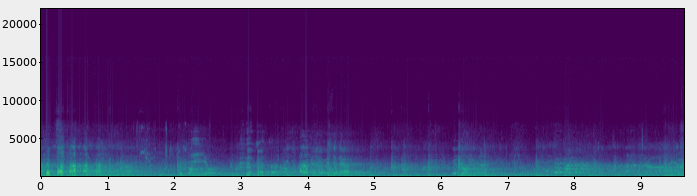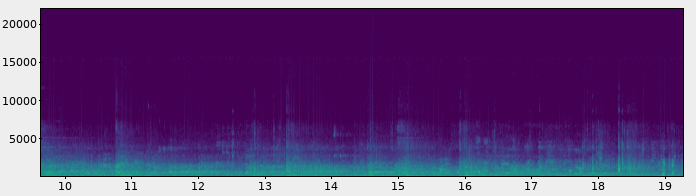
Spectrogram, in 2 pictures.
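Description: A volleyball thumps off players' hands now and then.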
